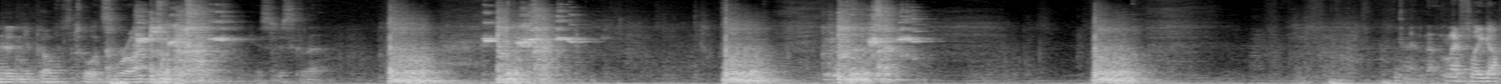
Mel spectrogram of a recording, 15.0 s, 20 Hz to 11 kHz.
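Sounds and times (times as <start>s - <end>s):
heavy thumps on treatment table: 3.8s - 5.7s, 7.2s - 9.0s, 10.8s - 11.7s.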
